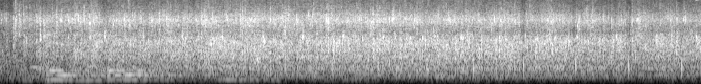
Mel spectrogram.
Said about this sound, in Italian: Questo applauso è un po' la nostra preghiera, e certamente e soprattutto coloro che ancor più sono stati vicino a lui lo sentono nella fede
